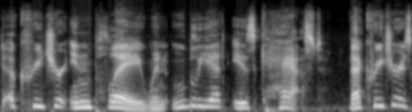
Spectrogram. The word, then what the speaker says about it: Oubliette: All right, so the card that we're looking at today is Oubliette. And yes, that's how you pronounce that. It's Oubliette. Oubliette.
